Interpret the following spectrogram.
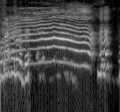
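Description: Baby crying: one long wail that rises slightly in pitch and falls away near the end.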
